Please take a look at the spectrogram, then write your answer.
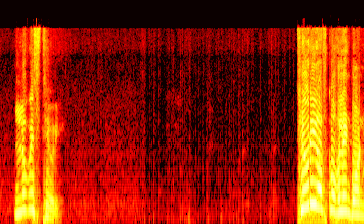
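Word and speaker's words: Lewis: Hindi NCERT पे वहां पे लुईस लिखा हुआ है, हिंदी प्रोनाउंसिएशन इसका लुईस है, ऐसे इंग्लिश में लेविस बोल देते हैं।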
